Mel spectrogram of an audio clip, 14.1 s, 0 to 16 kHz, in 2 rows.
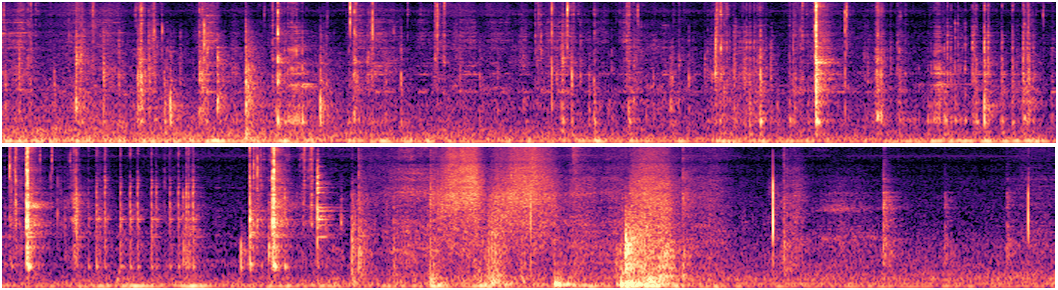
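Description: NuTone Verandah II 52-inch ceiling fan with a spinner motor, running on high: a low steady motor hum with scattered light ticks and clicks. A brief louder rustle comes about ten to eleven seconds in.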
